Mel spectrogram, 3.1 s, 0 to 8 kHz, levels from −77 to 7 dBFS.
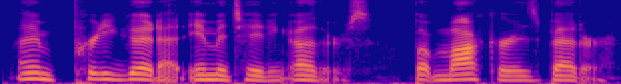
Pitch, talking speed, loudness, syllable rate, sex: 170 Hz, 195 wpm, -21 LUFS, 6.2 syllables/s, female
